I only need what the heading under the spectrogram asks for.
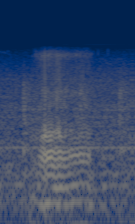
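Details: Two-month-old Labrador Retriever puppy sleeping deeply, giving one soft snore that swells and fades over about a second, low and breathy with a faint tonal buzz in the middle.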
